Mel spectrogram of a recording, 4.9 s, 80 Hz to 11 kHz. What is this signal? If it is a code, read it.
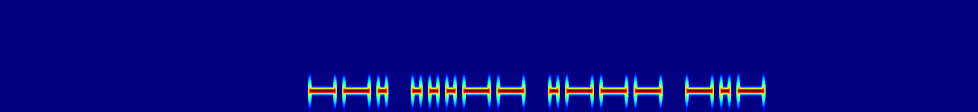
Morse code, heard as a keyed tone, about 28 wpm, 700 Hz. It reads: G3JK
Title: DXCC-100 Call Signs - 4 Characters - Repeated 2x - 28wpm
